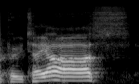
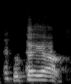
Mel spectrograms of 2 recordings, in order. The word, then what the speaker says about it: Putellas: We've got Alexia Putellas. We've got Alexia. They can't pronounce it properly. And she spends the whole game going, Putellas. To the crowd. Putellas.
